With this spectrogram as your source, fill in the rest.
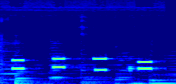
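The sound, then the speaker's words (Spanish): Four cell phone keypad tones beep in quick succession at a steady pace, each a short, clear electronic note pressed one after another, with no voices, as the Stellarium app is being installed on the phone in Pasto, Colombia. “Es que no entiendo qué es lo que tanto haces en ese celular.”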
